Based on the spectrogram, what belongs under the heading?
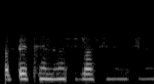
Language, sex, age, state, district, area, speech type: Santali, female, 30-45, Jharkhand, Seraikela Kharsawan, rural, conversation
